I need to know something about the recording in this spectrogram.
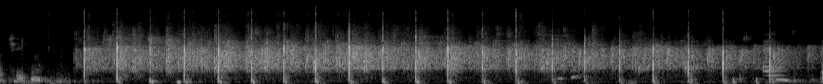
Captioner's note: audience applauding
